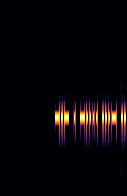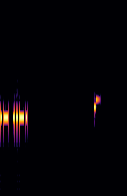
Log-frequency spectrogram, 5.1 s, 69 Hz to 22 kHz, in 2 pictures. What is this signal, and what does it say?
Morse code, heard as a keyed tone, about 38 wpm, 700 Hz. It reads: KE6VVF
